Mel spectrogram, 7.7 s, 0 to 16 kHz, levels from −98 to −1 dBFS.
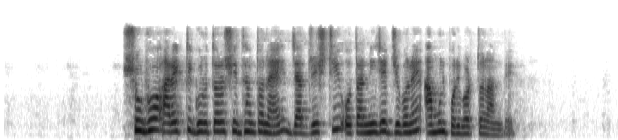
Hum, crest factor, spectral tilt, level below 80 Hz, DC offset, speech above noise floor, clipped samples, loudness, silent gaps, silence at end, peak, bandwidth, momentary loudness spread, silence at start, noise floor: none; 16 dB; -4.5 dB/octave; -62 dBFS; under 0.1%; 66 dB; under 0.1%; -16 LUFS; none; 1.3 s; -2 dBFS; 8 kHz; 8 LU; 1.55 s; -81 dBFS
